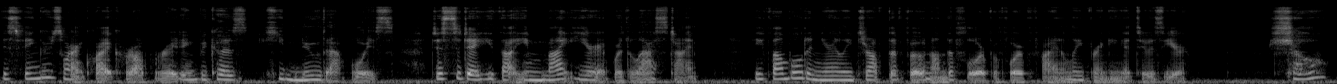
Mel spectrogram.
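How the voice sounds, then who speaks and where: Female fiction narrator, animated and emotive, medium pitch with some gravel. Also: normal speed, slight background noise. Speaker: audiobook narrator of fan fiction. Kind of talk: dramatic scripted narration.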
